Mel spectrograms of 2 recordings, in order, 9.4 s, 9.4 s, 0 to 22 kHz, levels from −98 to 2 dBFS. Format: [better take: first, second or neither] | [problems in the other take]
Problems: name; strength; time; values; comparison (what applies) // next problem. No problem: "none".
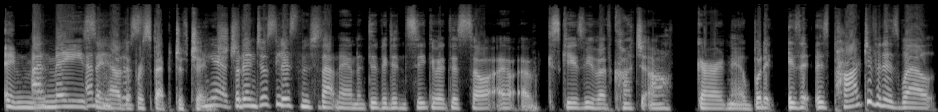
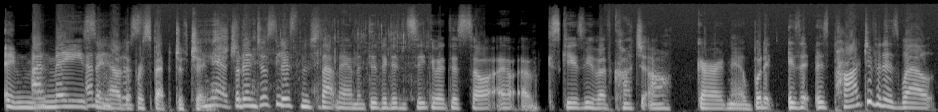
first | hiss; noticeable; from 1.5 to 4.5 s and from 6 s on; 20 dB below the speech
